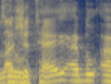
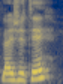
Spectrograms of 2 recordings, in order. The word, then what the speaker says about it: La Jetée: La Jetée, I want to say.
